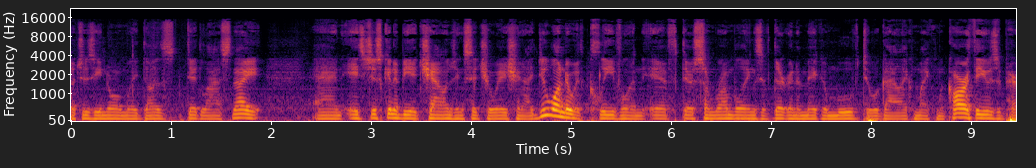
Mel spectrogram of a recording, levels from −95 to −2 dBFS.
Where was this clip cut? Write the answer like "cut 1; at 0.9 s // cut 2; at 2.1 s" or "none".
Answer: none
